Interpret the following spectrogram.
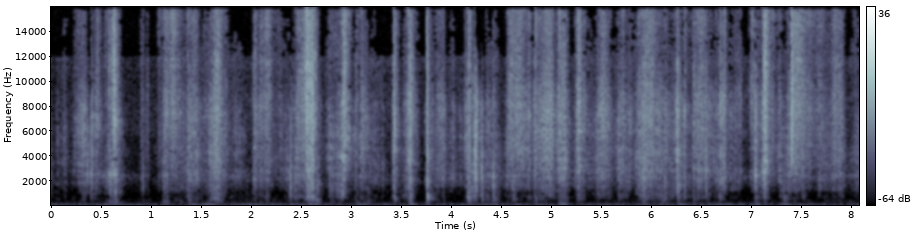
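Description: Paper dollar bills being handled and counted out by hand: faint, irregular rustles and flicks of paper.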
